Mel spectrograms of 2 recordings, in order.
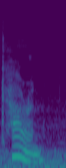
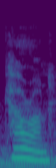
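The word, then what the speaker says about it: Charon: it's just as you described it only your pronunciation is a little off the name you heard wasn't Karen it was C h Caron o-n as in the fairy man of the Dead karon who in exchange for the right coin helps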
